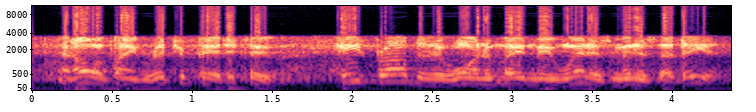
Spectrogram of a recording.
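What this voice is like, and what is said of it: Speaker's own regional accent. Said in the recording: “Love the accent.”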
